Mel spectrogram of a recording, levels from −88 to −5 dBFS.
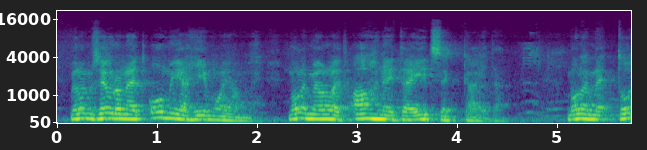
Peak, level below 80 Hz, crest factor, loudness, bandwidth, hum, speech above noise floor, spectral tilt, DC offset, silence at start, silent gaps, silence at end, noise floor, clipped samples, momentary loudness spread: -4 dBFS; -52 dBFS; 14 dB; -19 LUFS; 10.5 kHz; none; 26 dB; -7 dB/octave; under 0.1%; 0.15 s; none; 0 s; -44 dBFS; under 0.1%; 14 LU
